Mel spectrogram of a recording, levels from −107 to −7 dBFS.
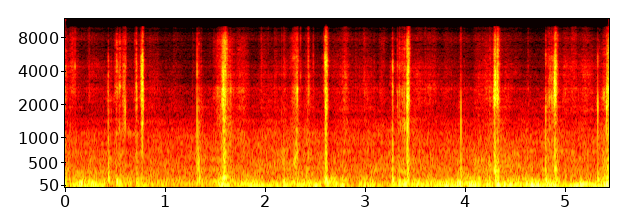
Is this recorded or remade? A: remade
